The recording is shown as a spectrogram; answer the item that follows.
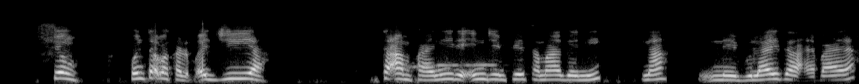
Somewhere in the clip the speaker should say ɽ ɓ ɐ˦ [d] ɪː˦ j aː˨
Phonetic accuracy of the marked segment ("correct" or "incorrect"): incorrect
